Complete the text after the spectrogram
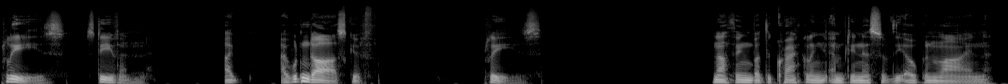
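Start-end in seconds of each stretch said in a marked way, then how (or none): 0.0-5.4 shaking voice. A narrator's reading. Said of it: "My voice shook as I said".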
